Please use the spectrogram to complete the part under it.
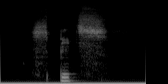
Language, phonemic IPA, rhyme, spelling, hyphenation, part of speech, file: Dutch, /spɪts/, -ɪts, spits, spits, adjective / noun, Nl-spits.ogg
- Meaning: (adjective) pointed; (noun) 1. a pointed tip 2. a top, a peak, a pinnacle or an apex 3. a spire 4. a striker (both the position and the player), often referring to the centre forward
